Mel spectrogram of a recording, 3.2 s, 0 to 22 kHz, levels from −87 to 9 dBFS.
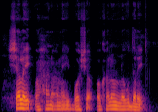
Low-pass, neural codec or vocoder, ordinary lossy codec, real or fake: none; none; none; real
